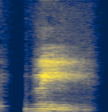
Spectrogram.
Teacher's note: मूर्धन्य स्वर में एक ही स्वर हमारे पास है ऋ इसका उच्चारण स्थान है मूर्धन्य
